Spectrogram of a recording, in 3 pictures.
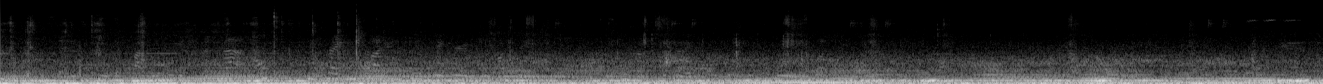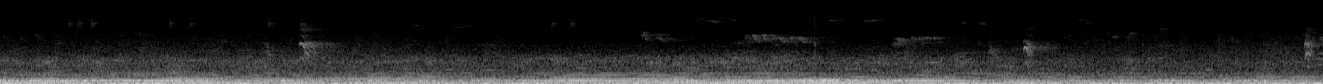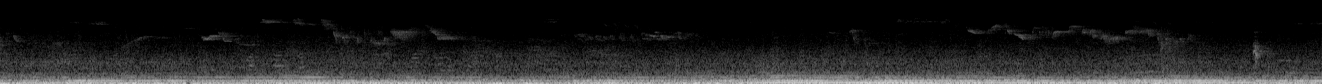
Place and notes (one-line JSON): {"title": "Bells in The Walled Garden, Ledbury, Herefordshire, UK - Bells in The Walled Garden", "date": "2021-10-14 12:00:00", "description": "It is windy in the large walled garden next to the church. To the right a mother sits talking on the phone. Her baby cries. She leaves passing the mics. A plane flies over. Noon comes and the bells sound.", "latitude": "52.04", "longitude": "-2.42", "altitude": "81", "timezone": "Europe/London"}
